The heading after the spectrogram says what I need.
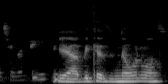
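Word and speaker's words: Timothée: it is the right i think the right pronunciation is timothee but he just says like everyone calls him timothy yeah because no one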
